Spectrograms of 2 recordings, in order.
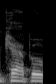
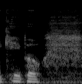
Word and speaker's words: capo: to make him a cappo right and i'll pronounce a capo for you katrina who doesn't like when i say capo so he's got that going on and he's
